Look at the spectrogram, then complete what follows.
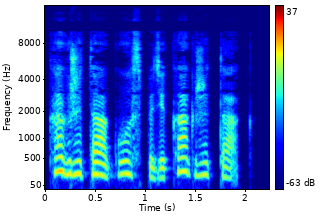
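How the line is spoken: Sighing. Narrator (Russian): Врач вздохнул

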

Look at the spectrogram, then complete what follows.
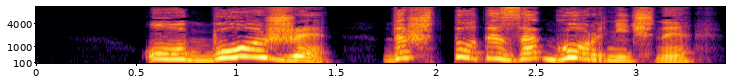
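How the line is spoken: Angry shout. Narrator (Russian): закричала Сара сердито

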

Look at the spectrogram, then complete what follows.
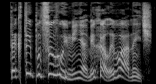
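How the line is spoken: Laughing. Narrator (Russian): засмеялась Саша

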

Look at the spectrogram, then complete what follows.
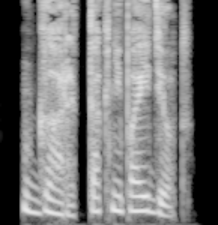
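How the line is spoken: Angry exclamation. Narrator (Russian): воскликнула зло

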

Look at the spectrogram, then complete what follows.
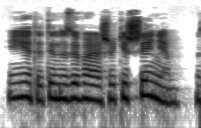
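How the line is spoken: Sighing. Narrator (Russian): вздохнула Аня

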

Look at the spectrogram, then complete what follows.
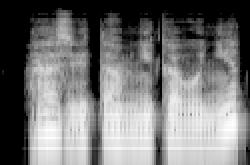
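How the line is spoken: Whispered. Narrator (Russian): прошептала Мэгги

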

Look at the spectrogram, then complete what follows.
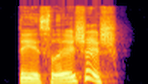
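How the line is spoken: Husband's loud repetition. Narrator (Russian): громко повторил муж

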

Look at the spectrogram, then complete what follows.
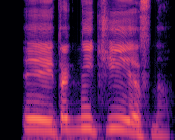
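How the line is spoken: Whiny complaint. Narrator (Russian): пожаловалась Пончик почему-то плаксивым голосом

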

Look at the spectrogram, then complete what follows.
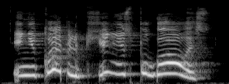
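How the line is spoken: Indignant hiss, tiny child. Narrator (Russian): возмущенно прошипела крошечная темно-серая малышка

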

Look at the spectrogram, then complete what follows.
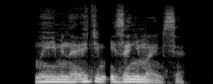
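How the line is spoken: Hoarse voice in helmet. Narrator (Russian): прохрипел в шлеме другой голос

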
